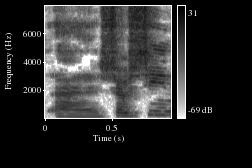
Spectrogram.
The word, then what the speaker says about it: shoshin: And some contemporary physicians also distinguish a kind of beriberi called shoshin. It's actually the Japanese pronunciation of chongxin.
